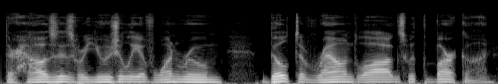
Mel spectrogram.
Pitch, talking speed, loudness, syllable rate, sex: 110 Hz, 180 wpm, -17 LUFS, 4.4 syllables/s, male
